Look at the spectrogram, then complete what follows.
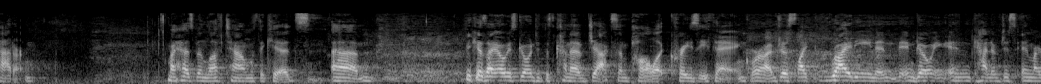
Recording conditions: live audience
